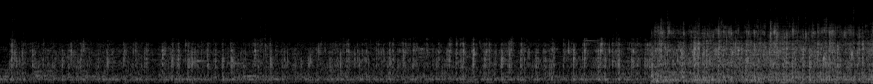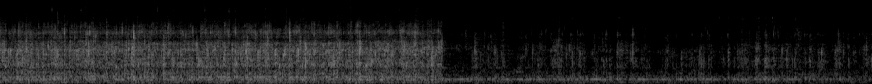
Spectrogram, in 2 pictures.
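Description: Saucepan of diced vegetables in curry liquid simmering, bubbling steadily. The bubbling grows louder for about six seconds in the middle, then drops back suddenly to a quieter simmer.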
